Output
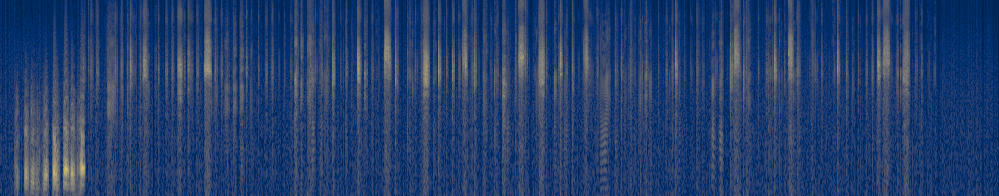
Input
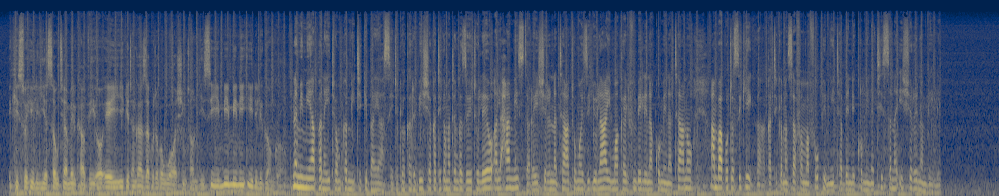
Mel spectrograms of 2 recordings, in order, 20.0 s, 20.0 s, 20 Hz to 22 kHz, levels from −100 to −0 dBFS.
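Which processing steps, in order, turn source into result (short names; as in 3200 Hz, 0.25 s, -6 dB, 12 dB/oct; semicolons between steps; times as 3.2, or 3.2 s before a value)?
ladder band-pass 670 Hz, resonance 65%, from 1.66 s 5400 Hz; AGC gain up to 4.5 dB; crossover distortion -48.5 dBFS; doubler 27 ms -9 dB; crackle 530/s -61 dBFS; gain +8.5 dB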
